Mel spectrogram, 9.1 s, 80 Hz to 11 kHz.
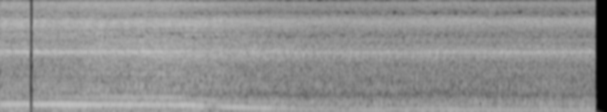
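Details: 2006 Volvo V70 R turbo engine at cold-start idle with a tinny, rattly howl that drops in pitch as idle settles, traced by stethoscope to the turbocharger housing; also heard when accelerating around 2000 rpm, stopping above 2500 rpm.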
